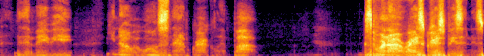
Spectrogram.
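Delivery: hushed, breathy whisper. Speaker telling the audience he will whisper to them: whispering. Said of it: "I'm going to whisper to y'all".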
